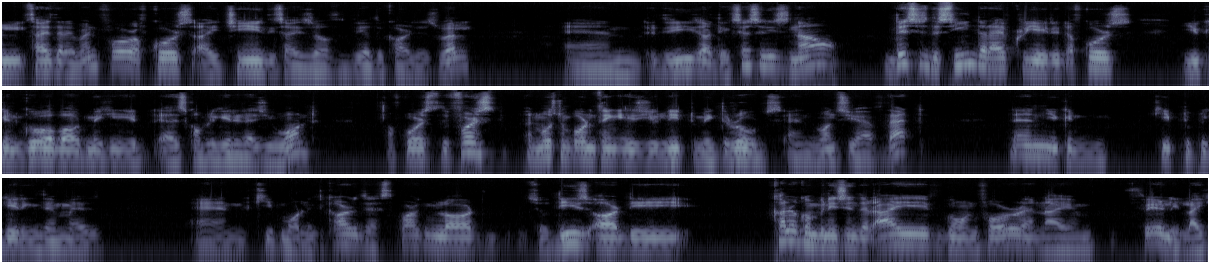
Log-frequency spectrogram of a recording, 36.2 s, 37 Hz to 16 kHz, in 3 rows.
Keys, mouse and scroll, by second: 0.1 middle click, 0.7-1.7 scroll down 5, 0.9 shift+middle click, 1.7-7.3 shift+middle drag, 9.1-11.2 drag, 11.2 shift+middle click, 11.9 scroll down 1, 12.1-14.6 middle drag, 14.6 z, 19.3-26.1 shift+middle drag, 26.1-26.5 scroll up 3, 26.5-28.5 shift+middle drag, 29.8 shift+middle click, 30.3-30.7 scroll up 4, 30.7-32.1 shift+middle drag, 32.1 click, 32.6 KP_Decimal, 32.9-34.0 scroll down 6, 34.0 shift+middle click, 34.8 click.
